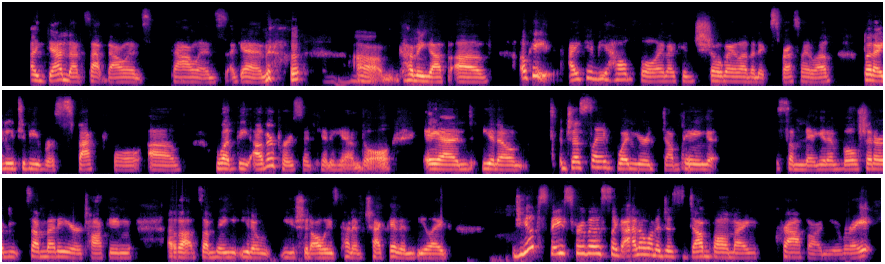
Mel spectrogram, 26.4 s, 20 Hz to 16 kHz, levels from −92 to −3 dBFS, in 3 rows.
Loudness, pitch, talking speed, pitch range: -25 LUFS, 175 Hz, 195 wpm, 160-195 Hz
